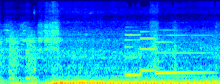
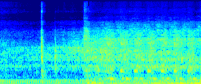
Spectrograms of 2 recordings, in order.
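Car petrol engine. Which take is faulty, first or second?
second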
